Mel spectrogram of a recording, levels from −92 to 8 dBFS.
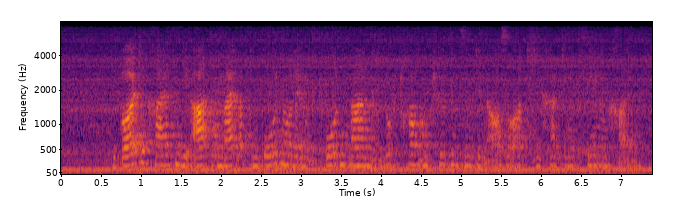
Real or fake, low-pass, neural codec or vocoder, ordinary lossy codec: fake; 7.2 kHz; vocoder, 22.05 kHz, 80 mel bands, WaveNeXt; none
